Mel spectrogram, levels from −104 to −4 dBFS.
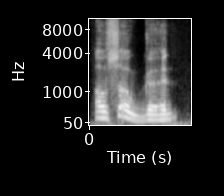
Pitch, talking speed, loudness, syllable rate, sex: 125 Hz, 175 wpm, -15 LUFS, 3.7 syllables/s, male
